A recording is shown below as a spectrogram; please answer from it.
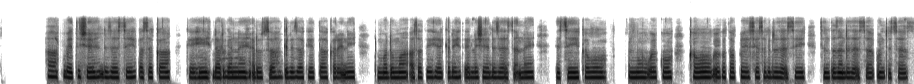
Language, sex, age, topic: Gamo, female, 18-24, government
